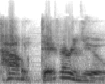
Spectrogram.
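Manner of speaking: loud, sudden, yelled-out delivery. The storyteller voices the father stepping around the corner, shouting. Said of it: "just shouts".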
